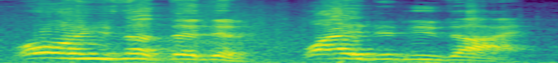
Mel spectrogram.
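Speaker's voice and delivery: high shrieking alarm; shrieking panic. Real, not acted. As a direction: scream it in shock. Enemy not dead, shrieks.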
